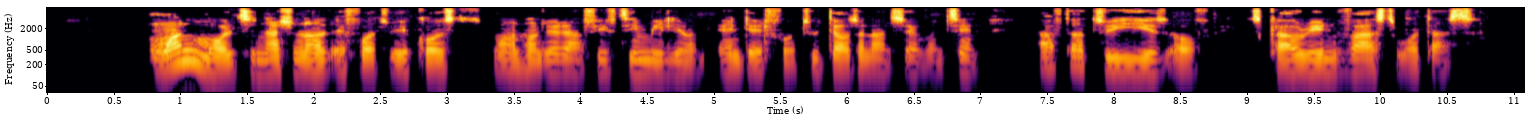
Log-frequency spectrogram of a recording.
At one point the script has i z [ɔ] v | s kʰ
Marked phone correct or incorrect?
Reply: correct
